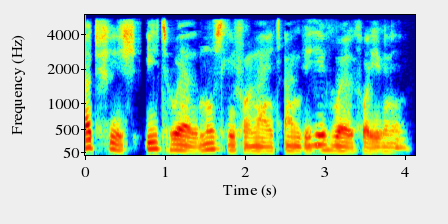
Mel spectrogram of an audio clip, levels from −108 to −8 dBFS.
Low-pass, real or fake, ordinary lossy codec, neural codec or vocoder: 5.4 kHz; fake; AAC, 32 kbps; codec, 16 kHz, 2 kbps, FreqCodec, larger model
